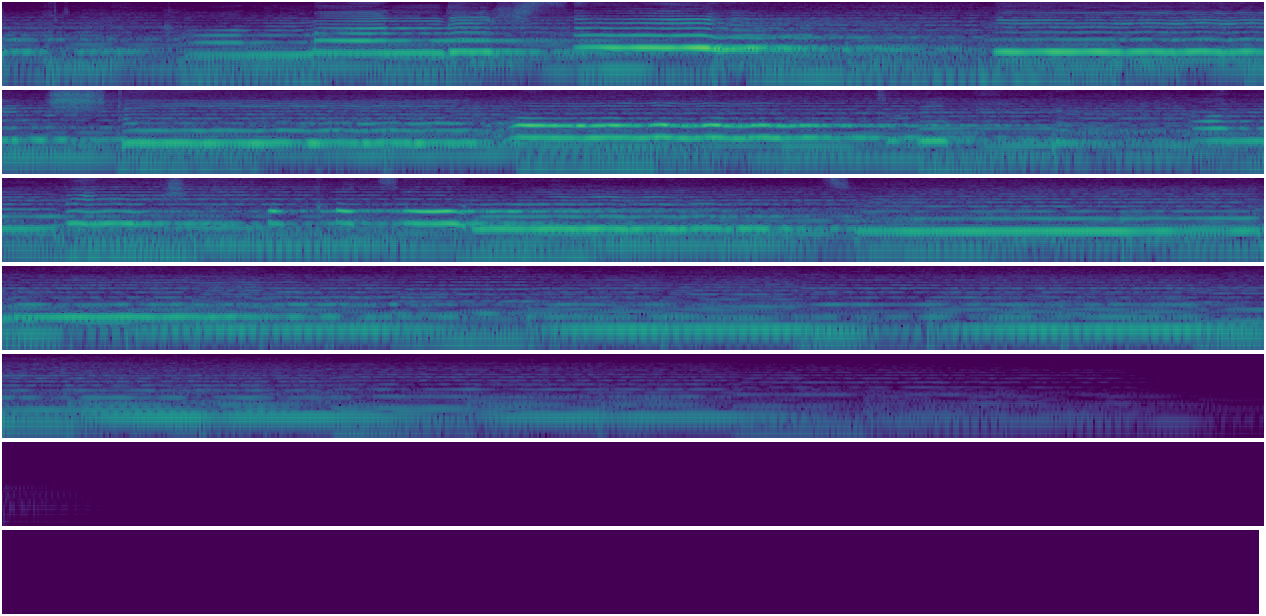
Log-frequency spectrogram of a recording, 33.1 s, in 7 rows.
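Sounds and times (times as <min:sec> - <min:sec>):
soprano singing: 0:00.0 - 0:18.8.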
